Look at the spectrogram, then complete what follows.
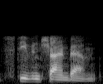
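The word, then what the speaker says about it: Stephen Sheinbaum: You did, Steven Scheinbaum.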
